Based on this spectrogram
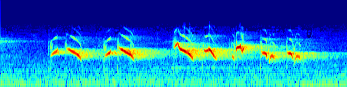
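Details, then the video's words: Agitated greater green leafbird from Alas Purwo, a caged bird described as ready for contests, giving a run of slurred, downward-swooping whistled notes about twice a second, some overlapping, over faint background hiss. "Cucak Hijau Alas Purwo Ngamuk"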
